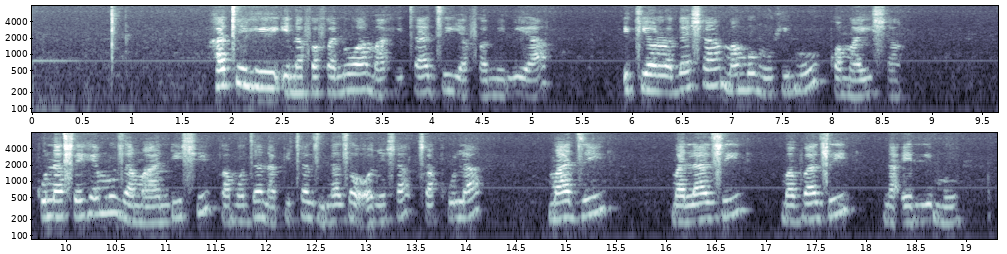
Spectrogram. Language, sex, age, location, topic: Swahili, female, 18-24, Kisii, education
